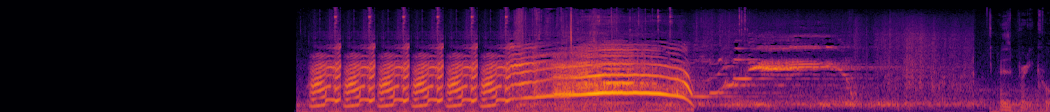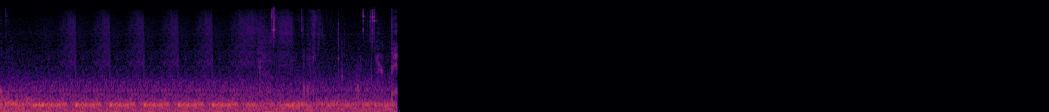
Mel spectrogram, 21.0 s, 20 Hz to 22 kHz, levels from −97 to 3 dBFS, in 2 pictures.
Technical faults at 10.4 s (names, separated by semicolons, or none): none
